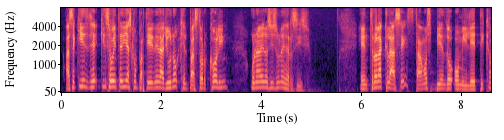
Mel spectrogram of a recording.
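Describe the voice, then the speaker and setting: A Colombian man preaching with fervor, his voice sitting high for a man. He drops to near-whispers and then climbs to urgent, ringing appeals. The sound is close and dry, with no room around it. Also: dry recording. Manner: impassioned preaching, swinging from hushed to loud. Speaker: pastor. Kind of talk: sermon.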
